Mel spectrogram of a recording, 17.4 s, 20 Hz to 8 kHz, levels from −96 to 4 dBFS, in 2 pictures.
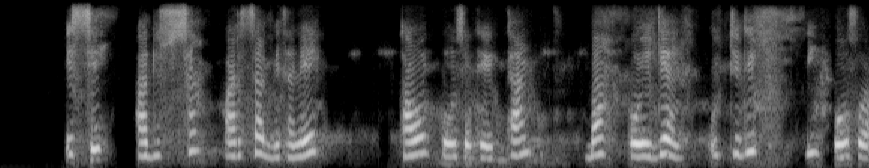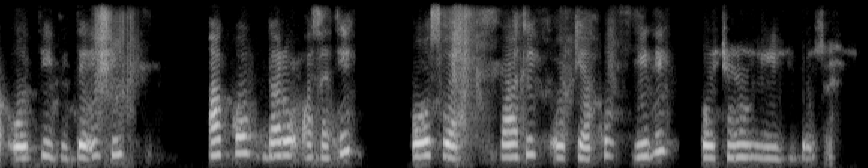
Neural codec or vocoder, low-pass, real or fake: codec, 16 kHz, 2 kbps, FreqCodec, smaller model; 7.2 kHz; fake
